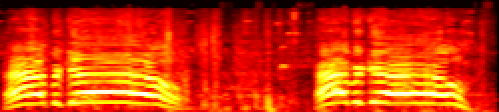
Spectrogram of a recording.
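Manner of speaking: calling out. Acted. Outlaw returning with the boy, calling loudly. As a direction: call out joyfully to her.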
